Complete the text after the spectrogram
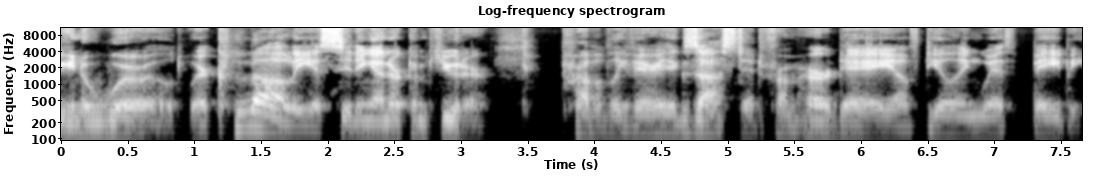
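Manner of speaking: deep, dramatic, epic movie-trailer narrating voice. Bringing back an old bit, narrating about Clawley in a deep epic voice. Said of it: "my deep epic voice".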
